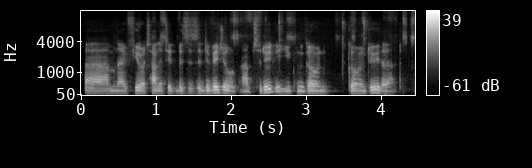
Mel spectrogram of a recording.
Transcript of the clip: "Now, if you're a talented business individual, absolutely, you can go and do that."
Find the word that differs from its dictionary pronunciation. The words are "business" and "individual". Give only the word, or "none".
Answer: none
